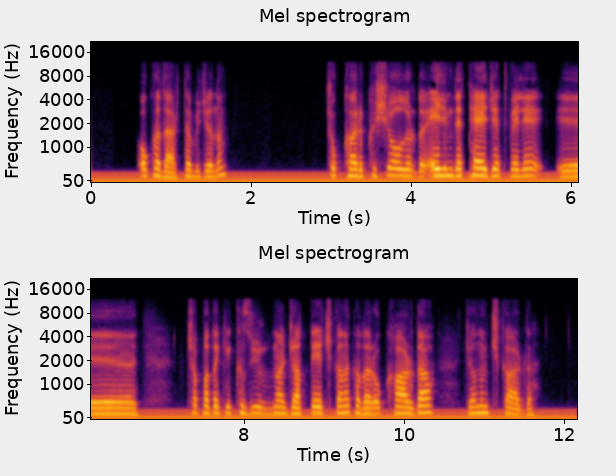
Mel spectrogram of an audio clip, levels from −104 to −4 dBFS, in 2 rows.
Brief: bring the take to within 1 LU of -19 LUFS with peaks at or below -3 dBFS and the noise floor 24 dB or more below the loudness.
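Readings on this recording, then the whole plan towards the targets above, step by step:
hum 50 Hz; highest harmonic 250 Hz; hum level -31 dBFS; loudness -22.0 LUFS; peak level -4.5 dBFS; loudness target -19.0 LUFS
-> hum notches 50/100/150/200/250 Hz; trim +3 dB; peak limiter -3 dBFS

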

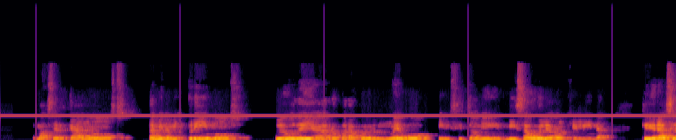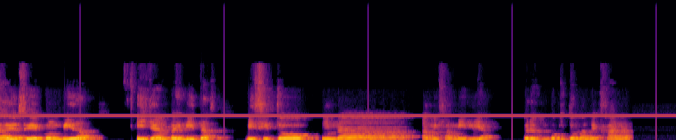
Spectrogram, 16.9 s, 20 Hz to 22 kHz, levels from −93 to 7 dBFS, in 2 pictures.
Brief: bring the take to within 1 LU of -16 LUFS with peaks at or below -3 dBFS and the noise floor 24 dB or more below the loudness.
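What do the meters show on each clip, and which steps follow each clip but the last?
clicks found 10; steady tone 3.9 kHz; tone level -41 dBFS; loudness -19.0 LUFS; peak level -3.0 dBFS; loudness target -16.0 LUFS
-> de-click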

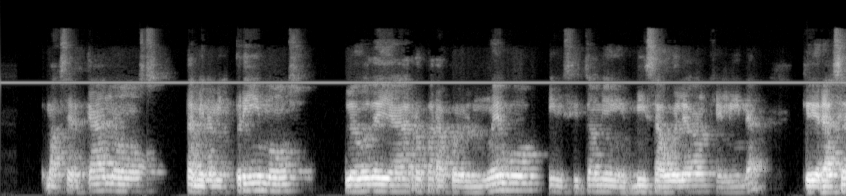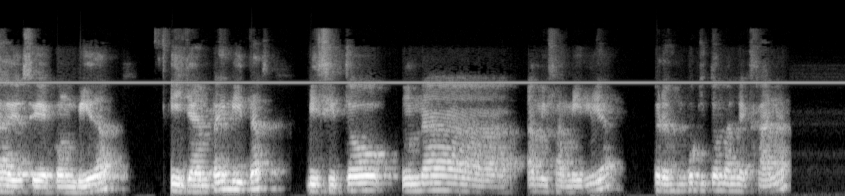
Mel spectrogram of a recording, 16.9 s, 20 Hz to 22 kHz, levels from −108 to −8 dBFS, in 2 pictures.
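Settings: clicks found 0; steady tone 3.9 kHz; tone level -41 dBFS
-> band-stop 3.9 kHz, Q 30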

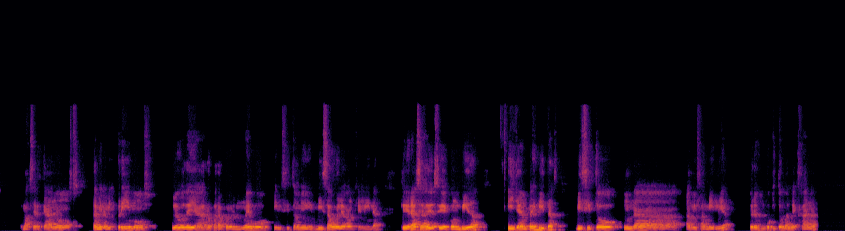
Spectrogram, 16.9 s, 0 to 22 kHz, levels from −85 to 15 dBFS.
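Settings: steady tone not found; loudness -19.0 LUFS; peak level -3.0 dBFS; loudness target -16.0 LUFS
-> trim +3 dB; peak limiter -3 dBFS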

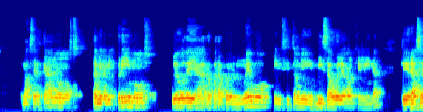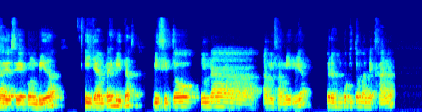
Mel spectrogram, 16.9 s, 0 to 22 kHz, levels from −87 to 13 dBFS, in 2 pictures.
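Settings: loudness -16.5 LUFS; peak level -3.0 dBFS; noise floor -73 dBFS

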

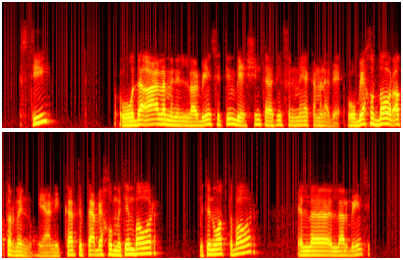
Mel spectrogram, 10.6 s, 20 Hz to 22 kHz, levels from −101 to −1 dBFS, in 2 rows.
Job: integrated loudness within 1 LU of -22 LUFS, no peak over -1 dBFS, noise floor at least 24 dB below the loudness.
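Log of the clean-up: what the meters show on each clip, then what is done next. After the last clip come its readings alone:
tick rate 51 per s; loudness -27.0 LUFS; peak level -10.5 dBFS; loudness target -22.0 LUFS
-> de-click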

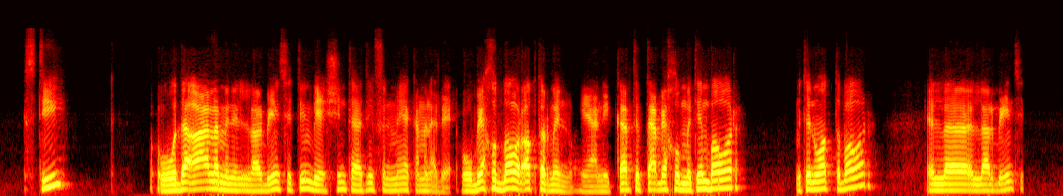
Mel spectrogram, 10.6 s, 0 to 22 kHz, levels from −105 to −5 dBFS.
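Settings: tick rate 0 per s; loudness -27.0 LUFS; peak level -10.5 dBFS; loudness target -22.0 LUFS
-> trim +5 dB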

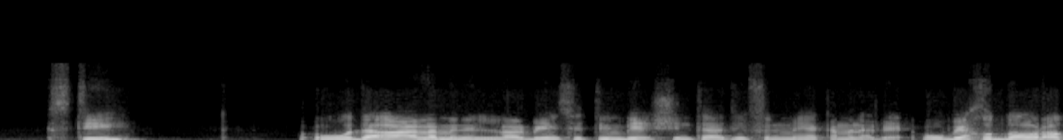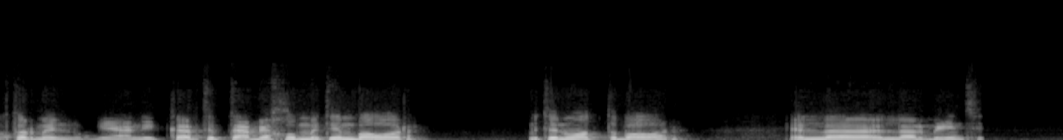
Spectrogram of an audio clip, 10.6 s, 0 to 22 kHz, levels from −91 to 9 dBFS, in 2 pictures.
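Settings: loudness -22.0 LUFS; peak level -5.5 dBFS; noise floor -72 dBFS

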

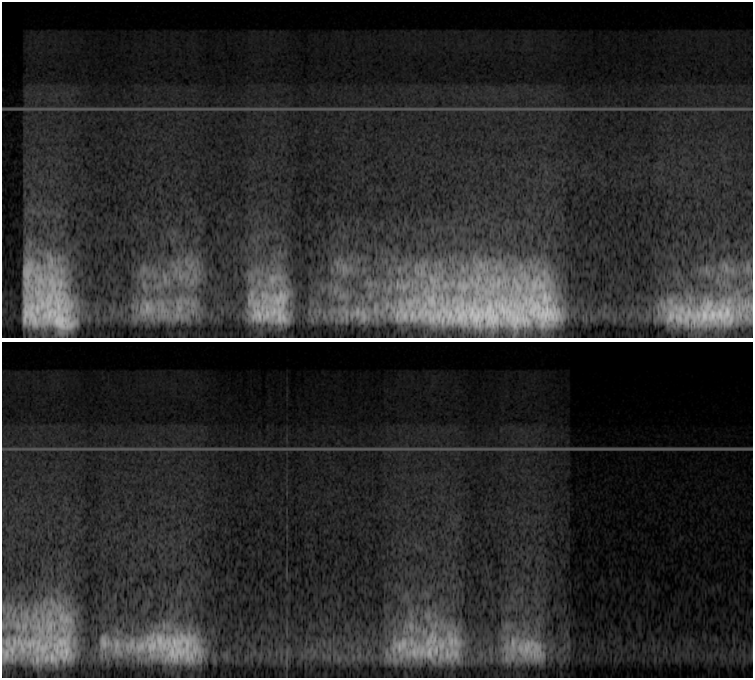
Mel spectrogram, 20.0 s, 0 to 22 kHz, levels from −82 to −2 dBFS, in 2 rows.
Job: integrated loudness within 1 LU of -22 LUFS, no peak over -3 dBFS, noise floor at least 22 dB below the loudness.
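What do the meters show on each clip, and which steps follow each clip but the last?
steady tone 5.9 kHz; tone level -48 dBFS; loudness -31.0 LUFS; peak level -13.5 dBFS; loudness target -22.0 LUFS
-> band-stop 5.9 kHz, Q 30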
